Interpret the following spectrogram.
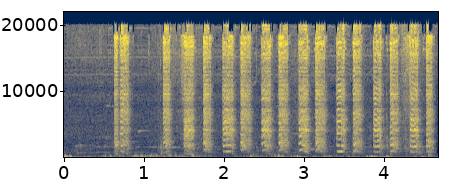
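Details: BMW 3 Series E90: quick high-pitched chirps in uneven bursts over low rumble; a dry floating suspension bushing squeaking on the left side only, in dry sunny weather after 15-20 km; fixed by injecting grease through its boot with a needle.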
